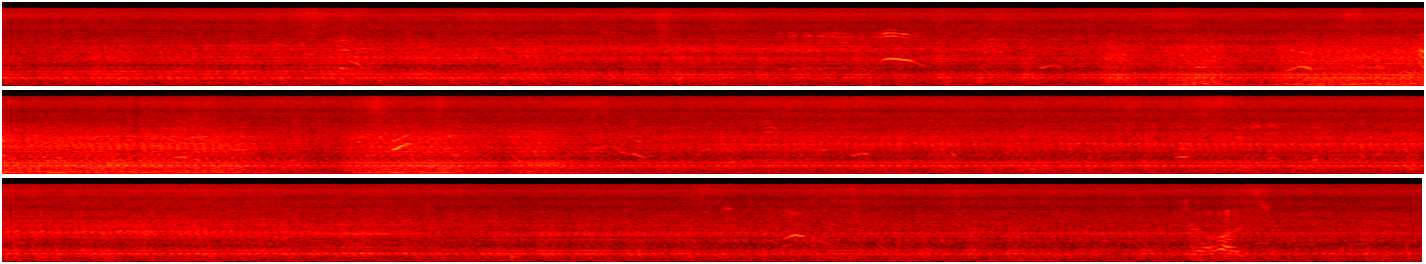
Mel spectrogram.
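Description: A charter fishing boat's inboard engine running steadily under way, a constant drone over the wash of the water. A louder low rumble swells for a few seconds near the middle.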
